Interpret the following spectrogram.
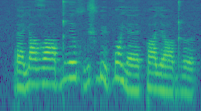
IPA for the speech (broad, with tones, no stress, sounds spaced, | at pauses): ɾ æ˨ j ɑ˧ ʁʷ ɑː˧ b ɖʱ e˦ sʷ i̤˨˦ ʃ ɓ y˦˨ ɓ ɔ˦ j ɛː˨ k͡p ɑ˧ lʲ ɑː˨ ɖʱ ɵ˨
